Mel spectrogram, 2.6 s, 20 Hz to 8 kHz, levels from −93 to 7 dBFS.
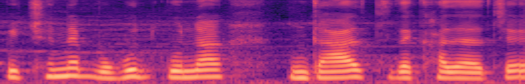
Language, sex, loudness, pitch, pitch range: Bengali, female, -14 LUFS, 185 Hz, 175-200 Hz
